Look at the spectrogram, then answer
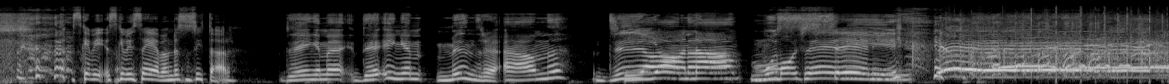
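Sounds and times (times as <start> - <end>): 
speech: 0.2 - 11.6
applause: 9.0 - 11.6.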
